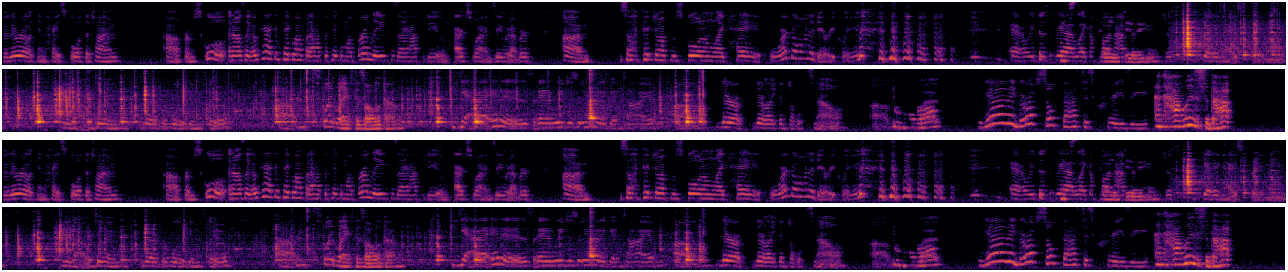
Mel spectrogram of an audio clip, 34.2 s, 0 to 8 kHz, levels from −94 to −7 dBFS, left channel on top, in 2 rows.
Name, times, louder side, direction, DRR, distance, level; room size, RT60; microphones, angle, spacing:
voice 1, 0.0-1.6 2.1-7.0 7.5-7.9 8.2-12.6 12.9-15.7 16.0-17.2 17.9-20.2 20.8-21.2 23.1-28.4 28.7-29.6 30.1-32.4, equal, ahead, 0.3 m, -50 dB
voice 2, 14.6-15.4 21.0-22.5 29.0-29.6 32.5-33.5, left 2 dB, 55° left, 0.7 m, -43 dB
sound 1, 15.6-19.3 19.5-24.0 24.4-25.3 25.8-26.5, left 9 dB, 80° left, 0.3 m, -37 dB
4.3 x 2.3 x 2.8 m
head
